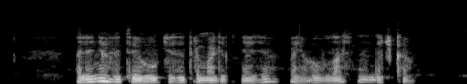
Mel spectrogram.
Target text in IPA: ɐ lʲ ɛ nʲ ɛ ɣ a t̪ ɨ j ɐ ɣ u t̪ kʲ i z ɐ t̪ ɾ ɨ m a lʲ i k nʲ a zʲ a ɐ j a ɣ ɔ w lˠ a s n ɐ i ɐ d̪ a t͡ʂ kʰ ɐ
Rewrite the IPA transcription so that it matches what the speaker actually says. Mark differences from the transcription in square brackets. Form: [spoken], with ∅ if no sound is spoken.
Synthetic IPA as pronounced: ɐ lʲ ɛ nʲ ɛ ɣ [ɛ] t̪ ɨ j ɐ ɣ u [∅] kʲ i z ɐ t̪ ɾ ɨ m a lʲ i k nʲ a zʲ [ɐ] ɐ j a ɣ ɔ w lˠ a s n ɐ [j] ɐ d̪ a t͡ʂ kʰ [a]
